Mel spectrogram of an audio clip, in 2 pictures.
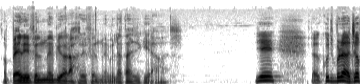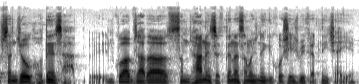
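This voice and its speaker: A man with an Indian accent hosts a radio show, talking to listeners about music in a conversational, reflective, storytelling way. His voice is low-pitched and dark in tone.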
